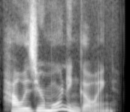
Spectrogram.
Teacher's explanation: use the bounceback question with a falling intonation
